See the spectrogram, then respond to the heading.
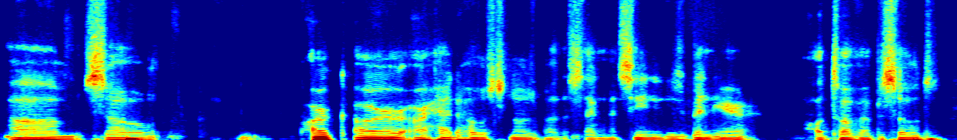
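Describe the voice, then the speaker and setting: A man's voice: sits low, little pitch movement, measured pace, breathy edge, no echo, low-quality recording. A man co-hosting a podcast, presenting a segment in a loose, casual way with many fillers. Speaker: podcast co-host.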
